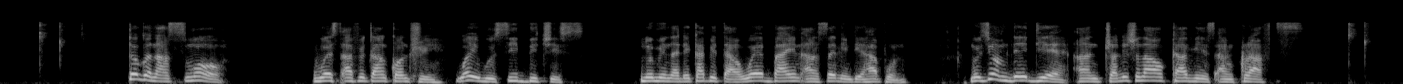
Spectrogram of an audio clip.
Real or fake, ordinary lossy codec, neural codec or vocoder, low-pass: fake; none; codec, 16 kHz, 4 kbps, FreqCodec, smaller model; 7.2 kHz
